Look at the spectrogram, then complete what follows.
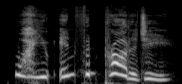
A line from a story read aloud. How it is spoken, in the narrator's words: she cried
